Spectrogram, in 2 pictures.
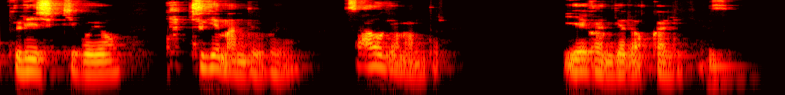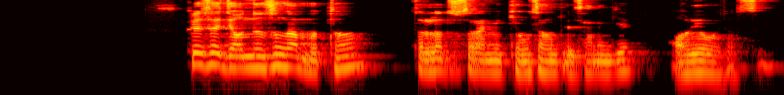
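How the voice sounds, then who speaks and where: A man's voice: mid-range voice, vocal fry, darkish tone. A middle-aged male pastor preaching a sermon in a conversational way, often asking the congregation questions.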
